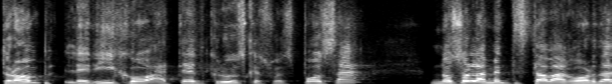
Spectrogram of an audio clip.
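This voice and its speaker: In a Mexican accent, a man talks with an animated tone at a moderate pace against a quiet background. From central Mexico. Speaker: podcast co-host. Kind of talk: casual chat.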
